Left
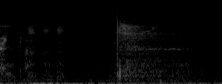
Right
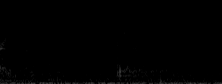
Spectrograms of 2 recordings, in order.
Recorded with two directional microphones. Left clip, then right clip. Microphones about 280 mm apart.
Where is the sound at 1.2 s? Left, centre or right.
Left.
